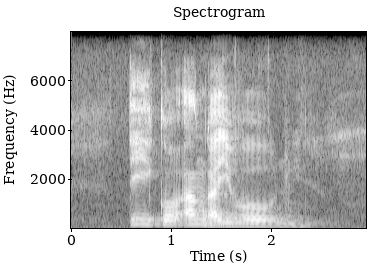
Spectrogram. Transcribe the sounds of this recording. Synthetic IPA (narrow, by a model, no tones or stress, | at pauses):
tikɔʔaŋɡajiβoːni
